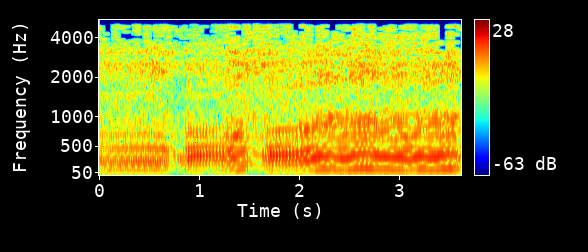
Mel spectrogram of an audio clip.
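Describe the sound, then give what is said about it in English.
A chainsaw runs loud without a break, its engine whining and dipping in pitch as the blade bites into wood while cutting down a tree in the mountains, then revving back up. “The only thing we're able to bring is chainsaws.”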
